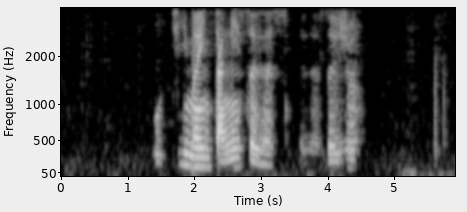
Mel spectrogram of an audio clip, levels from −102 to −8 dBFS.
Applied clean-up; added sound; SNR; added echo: classical method Wiener filter.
